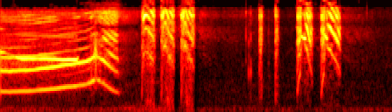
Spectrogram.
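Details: Captive Indian parrot, talking and making kissing sounds. A long nasal harmonic tone slides upward and then drops sharply. Several short, harsh raspy bursts follow, with clicking smacks near the end.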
